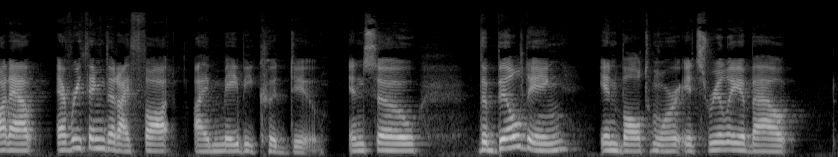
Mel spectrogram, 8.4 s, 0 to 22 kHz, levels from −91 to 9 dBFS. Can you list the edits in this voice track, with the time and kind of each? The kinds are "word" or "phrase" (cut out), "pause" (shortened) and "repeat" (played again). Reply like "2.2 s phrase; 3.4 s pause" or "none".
none

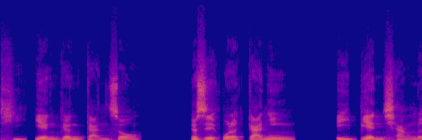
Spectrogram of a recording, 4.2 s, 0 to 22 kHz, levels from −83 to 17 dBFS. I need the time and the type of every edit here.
none

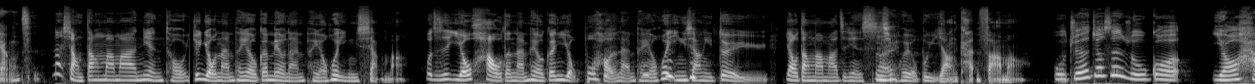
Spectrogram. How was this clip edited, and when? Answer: none

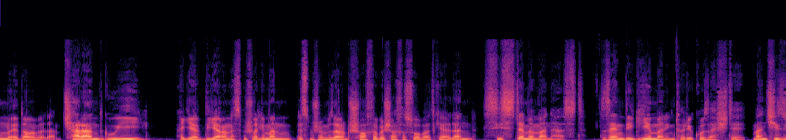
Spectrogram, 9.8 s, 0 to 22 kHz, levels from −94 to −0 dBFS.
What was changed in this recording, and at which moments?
3.1 s word

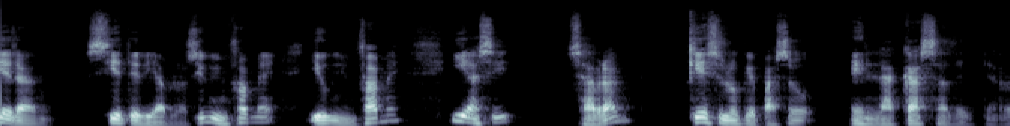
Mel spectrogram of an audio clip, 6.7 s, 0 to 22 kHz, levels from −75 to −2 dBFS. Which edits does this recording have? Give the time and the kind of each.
none

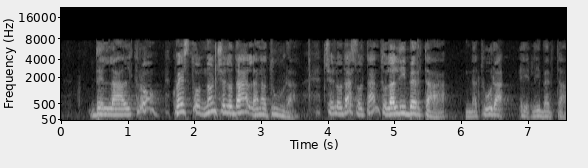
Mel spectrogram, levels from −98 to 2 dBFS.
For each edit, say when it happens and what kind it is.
1.6 s pause; 6.1 s word

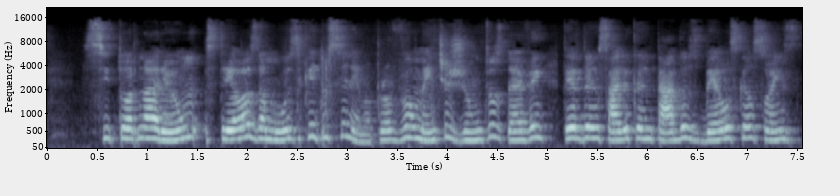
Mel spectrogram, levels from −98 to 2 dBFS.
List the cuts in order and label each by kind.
5.1 s pause

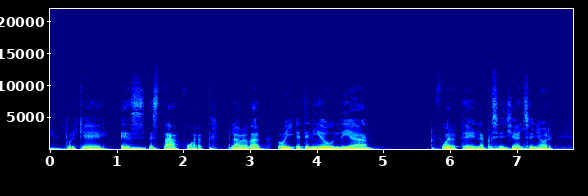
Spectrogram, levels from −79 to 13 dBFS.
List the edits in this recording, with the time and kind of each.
1.0 s pause; 2.6 s pause; 3.3 s pause

